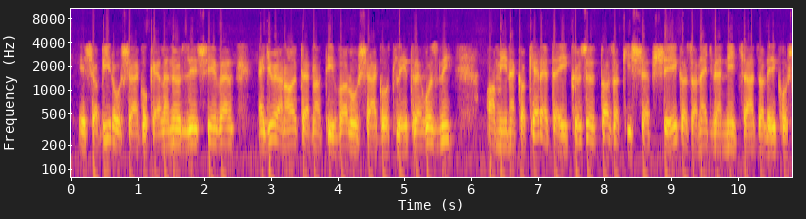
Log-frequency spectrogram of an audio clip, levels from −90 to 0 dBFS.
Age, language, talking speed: 50-69, Hungarian, 105 wpm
